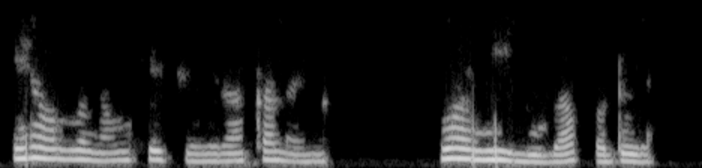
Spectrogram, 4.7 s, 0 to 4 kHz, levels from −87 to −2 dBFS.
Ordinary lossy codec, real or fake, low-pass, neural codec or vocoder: none; fake; 3.6 kHz; vocoder, 22.05 kHz, 80 mel bands, WaveNeXt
